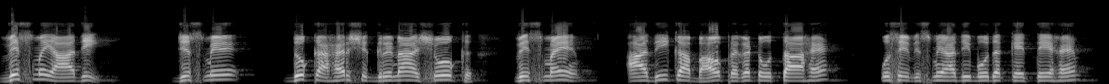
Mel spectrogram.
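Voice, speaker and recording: Guy teacher doing a grammar class, smooth clear voice, kinda dull lo-fi sound. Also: high-pitched, steady tone, bright, forceful tone. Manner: slow, deliberate explanation with pauses. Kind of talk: Hindi grammar lesson.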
